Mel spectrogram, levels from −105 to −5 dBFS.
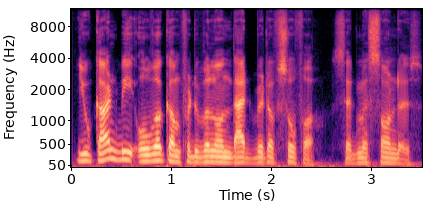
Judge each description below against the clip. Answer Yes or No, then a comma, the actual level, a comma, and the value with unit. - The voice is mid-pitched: No, low, 120 Hz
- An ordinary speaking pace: No, fast, 220 wpm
